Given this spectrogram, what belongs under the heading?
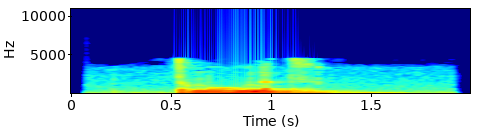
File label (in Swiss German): "monet", alsace; meteo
